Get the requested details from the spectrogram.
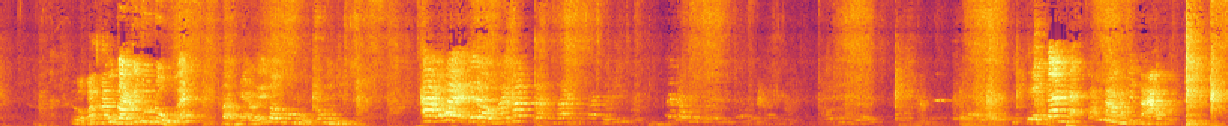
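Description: A parrot chatters and squawks close by.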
